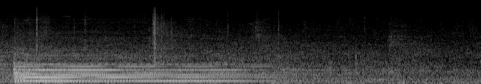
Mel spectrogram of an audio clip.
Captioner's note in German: Gong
